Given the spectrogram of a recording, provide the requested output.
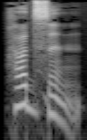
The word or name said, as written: Hudson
